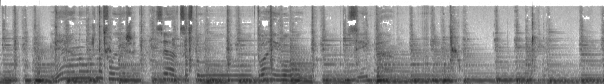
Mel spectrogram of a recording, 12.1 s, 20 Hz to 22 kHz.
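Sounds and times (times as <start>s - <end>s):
acoustic guitar strumming: 0.0s - 12.0s
man singing: 1.0s - 8.3s.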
